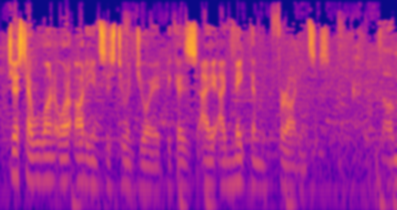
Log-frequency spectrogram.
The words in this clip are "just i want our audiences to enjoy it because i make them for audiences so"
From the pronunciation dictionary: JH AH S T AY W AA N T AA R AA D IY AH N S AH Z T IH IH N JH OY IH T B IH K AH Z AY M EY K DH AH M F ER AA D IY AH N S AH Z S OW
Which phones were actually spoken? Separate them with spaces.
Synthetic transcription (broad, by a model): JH AH S T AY W AA N T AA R AA D IY AH N S AH Z T IH IH N JH OY IH T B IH K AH Z AY M EY K DH AH M F ER AA D IY AH N S AH Z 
